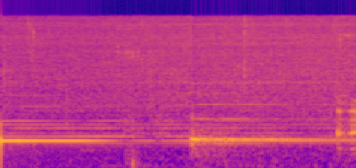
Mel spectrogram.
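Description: Piano playing a slow introduction in single held notes: one note struck at the start and a slightly higher one about a second and a half in, each ringing out and fading.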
